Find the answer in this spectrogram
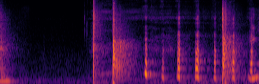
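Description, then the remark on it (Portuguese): Slow hand clapping: after a brief silence, roughly ten sharp, crisp claps land in a steady, even rhythm, fairly loud and with no voices over them. “Ai, que palmas lentas.”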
